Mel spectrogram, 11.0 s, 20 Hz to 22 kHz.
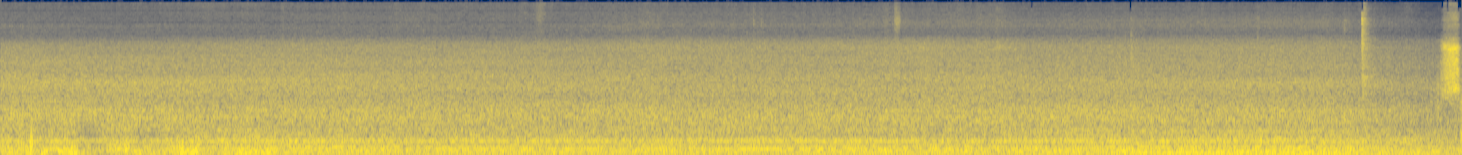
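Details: Late-1960s McGraw-Edison Eskimo 3-speed all-metal box fan on 120 V, running on high at 2.65 A: steady low whoosh of moving air with a faint even hum, no ticking or rubbing; runs smoothly and healthy.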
